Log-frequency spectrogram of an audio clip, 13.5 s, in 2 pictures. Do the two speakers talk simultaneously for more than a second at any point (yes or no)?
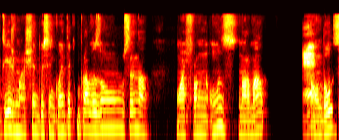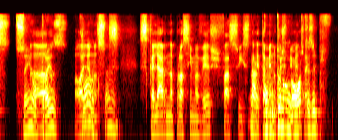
yes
